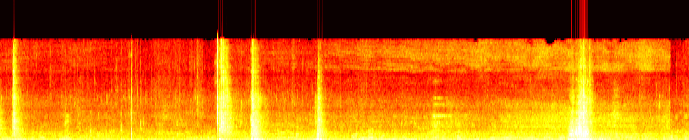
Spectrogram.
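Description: A butane torch lighter being clicked and fired at a cigar's foot: three short sharp bursts a little under halfway through, then a longer hissing burst of about half a second near the end, over low background chatter.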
